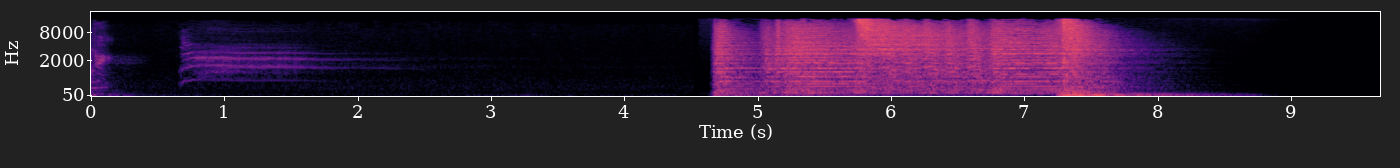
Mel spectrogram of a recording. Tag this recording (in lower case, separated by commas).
television, music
